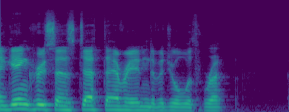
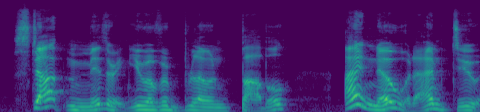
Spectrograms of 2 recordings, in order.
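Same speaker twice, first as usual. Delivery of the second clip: put-on nineties teenager voice, full of attitude; 4 semitones lower than usual. Speaker voicing a character given a nineties teen with attitude voice. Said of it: "nineties uh, teen with an attitude voice".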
